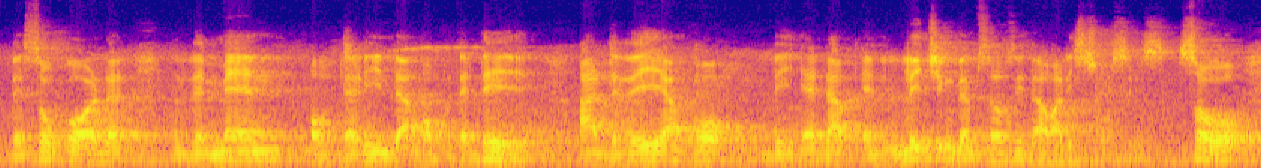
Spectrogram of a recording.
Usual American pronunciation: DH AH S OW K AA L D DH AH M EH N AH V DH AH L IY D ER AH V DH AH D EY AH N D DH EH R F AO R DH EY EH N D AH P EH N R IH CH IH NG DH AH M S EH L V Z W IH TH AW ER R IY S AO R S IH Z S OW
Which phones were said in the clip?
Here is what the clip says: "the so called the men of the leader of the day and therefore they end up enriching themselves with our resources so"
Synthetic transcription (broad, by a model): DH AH S OW K AA L D DH AH M EH N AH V DH AH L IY D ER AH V DH AH D EY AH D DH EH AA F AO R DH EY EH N D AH P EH N L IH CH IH NG DH AH M S EH L V Z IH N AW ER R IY S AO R S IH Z S OW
